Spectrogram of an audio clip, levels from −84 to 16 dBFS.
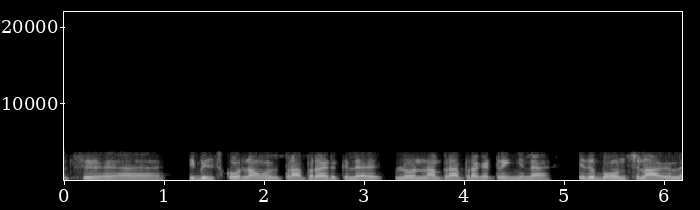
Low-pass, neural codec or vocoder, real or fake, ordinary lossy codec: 3.6 kHz; none; real; none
